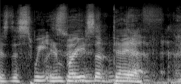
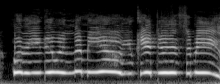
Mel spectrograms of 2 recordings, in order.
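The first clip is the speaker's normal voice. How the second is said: very high-pitched, squeaky little voice; 4 dB louder than usual. Retelling a film's end scene where a character is trapped in a jar, high-pitched voice. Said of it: "Like kind of the high-pitched voices".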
